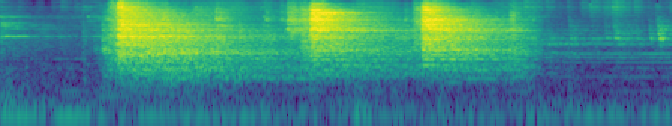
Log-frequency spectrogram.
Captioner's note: banging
